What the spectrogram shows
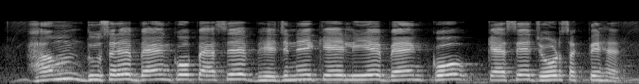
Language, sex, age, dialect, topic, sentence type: Hindi, male, 51-55, Awadhi Bundeli, banking, question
